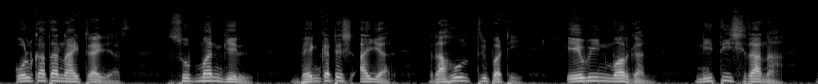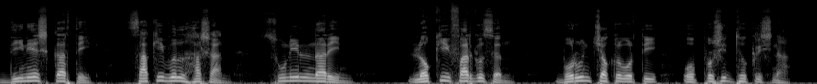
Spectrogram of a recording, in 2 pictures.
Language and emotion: Bengali, neutral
